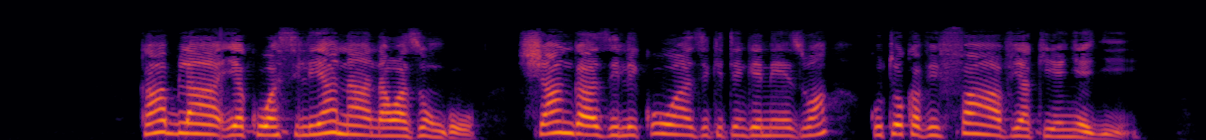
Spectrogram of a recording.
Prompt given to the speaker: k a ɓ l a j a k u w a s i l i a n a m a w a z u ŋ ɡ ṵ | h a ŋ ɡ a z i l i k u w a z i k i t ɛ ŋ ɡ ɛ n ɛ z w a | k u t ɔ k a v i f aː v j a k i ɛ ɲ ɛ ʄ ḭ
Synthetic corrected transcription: k a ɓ l a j a k u w a s i l i a n a n a w a z u ŋ ɡ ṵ | ʃ a ŋ ɡ a z i l i k u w a z i k i t ɛ ŋ ɡ ɛ n ɛ z w a | k u t ɔ k a v i f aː v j a k i ɛ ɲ ɛ ʄ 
